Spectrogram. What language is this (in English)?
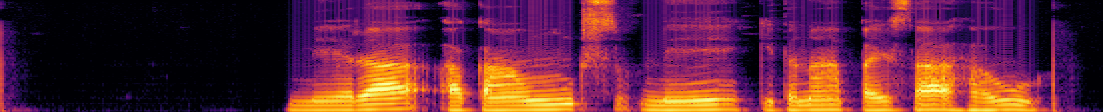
Magahi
